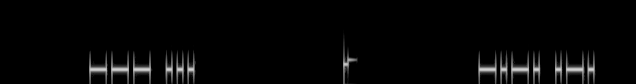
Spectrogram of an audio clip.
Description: Morse code, heard as a keyed tone, about 22 wpm, 700 Hz. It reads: OS CR
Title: Top Two Letter Combinations in Words 22wpm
